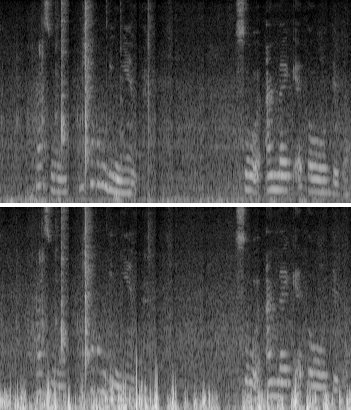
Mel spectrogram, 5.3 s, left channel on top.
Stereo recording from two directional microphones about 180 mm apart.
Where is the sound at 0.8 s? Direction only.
5° right (ahead or behind).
